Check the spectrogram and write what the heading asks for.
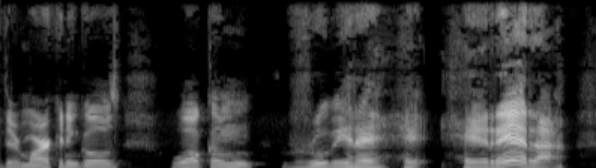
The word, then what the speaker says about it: Herrera: Am I saying it right? Or should I be rolling my R's there? Yeah, but there's no H. There's Herrera. Herrera. There you go. I said it in the Spanglish English way.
